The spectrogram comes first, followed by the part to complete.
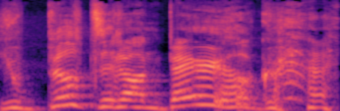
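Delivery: high, urgent, shouty, accusing half-yell. Recounting a horror film scene, the speaker quotes a character: retelling a yell. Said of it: "he was like yelling".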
